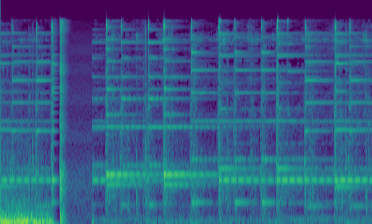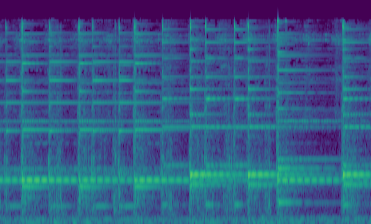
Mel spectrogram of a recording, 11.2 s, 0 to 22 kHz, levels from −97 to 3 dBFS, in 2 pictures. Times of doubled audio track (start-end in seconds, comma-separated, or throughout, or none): none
